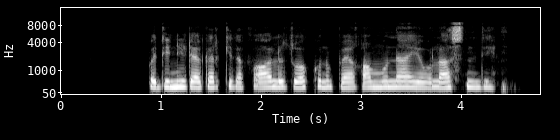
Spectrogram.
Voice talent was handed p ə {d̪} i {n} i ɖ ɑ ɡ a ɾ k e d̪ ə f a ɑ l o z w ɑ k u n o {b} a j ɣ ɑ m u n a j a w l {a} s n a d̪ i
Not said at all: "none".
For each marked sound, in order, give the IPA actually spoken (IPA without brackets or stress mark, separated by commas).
d̪, n, p, ɑ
